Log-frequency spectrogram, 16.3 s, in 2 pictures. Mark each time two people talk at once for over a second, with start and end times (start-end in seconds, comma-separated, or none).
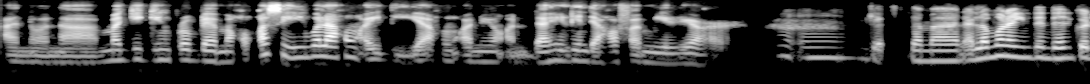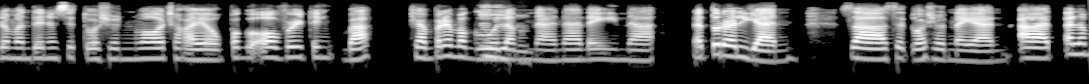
none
